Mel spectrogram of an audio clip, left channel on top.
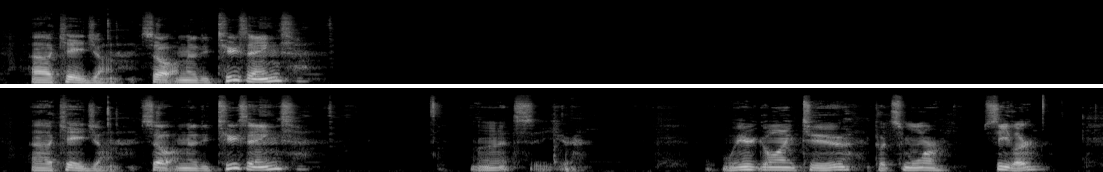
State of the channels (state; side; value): drops out; left; at 3.4 s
